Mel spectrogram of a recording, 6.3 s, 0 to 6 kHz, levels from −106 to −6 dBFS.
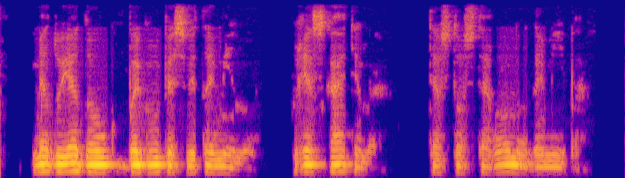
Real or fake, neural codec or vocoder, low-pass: real; none; 5.4 kHz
